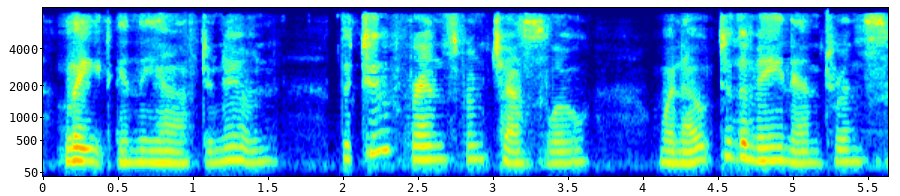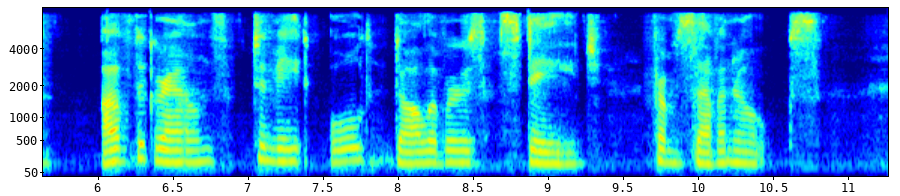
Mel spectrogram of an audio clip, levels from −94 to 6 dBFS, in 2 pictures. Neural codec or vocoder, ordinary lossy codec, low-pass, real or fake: vocoder, 22.05 kHz, 80 mel bands, HiFi-GAN; AAC, 32 kbps; 7.2 kHz; fake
